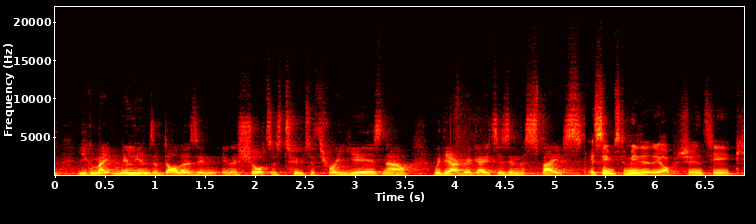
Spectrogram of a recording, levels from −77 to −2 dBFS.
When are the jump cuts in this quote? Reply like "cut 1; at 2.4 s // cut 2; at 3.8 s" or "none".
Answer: cut 1; at 5.2 s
